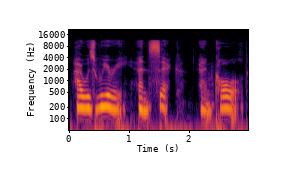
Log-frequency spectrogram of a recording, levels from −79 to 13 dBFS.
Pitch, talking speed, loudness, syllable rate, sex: 185 Hz, 140 wpm, -16 LUFS, 3.3 syllables/s, female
